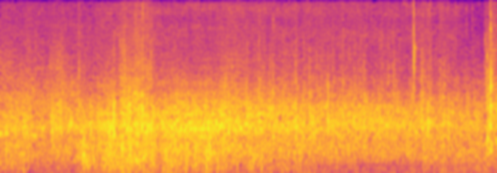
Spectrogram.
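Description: RadRover fat-tyre electric bike riding along a dirt trail: a steady rolling noise from the tyres on the dirt, with a few sharp clicks, one just after the start and two near the end.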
